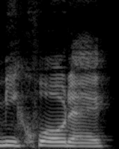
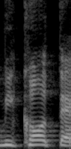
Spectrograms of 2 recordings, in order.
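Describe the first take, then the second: First: The q is sounded as kw. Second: The q is sounded as k. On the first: The speaker calls it wrong. "I knew I was saying it wrong" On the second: The speaker calls it right. "until I heard it was called micote"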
